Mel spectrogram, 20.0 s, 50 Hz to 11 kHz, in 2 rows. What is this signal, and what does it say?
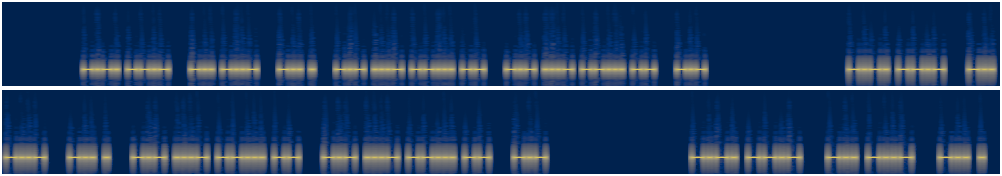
Morse code, heard as a keyed tone, about 33 wpm, 700 Hz. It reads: CQ DX DE KV7M KV7M K CQ DX DE KV7M KV7M K CQ DX DE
